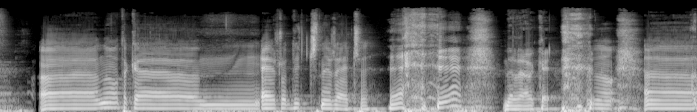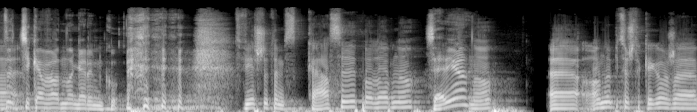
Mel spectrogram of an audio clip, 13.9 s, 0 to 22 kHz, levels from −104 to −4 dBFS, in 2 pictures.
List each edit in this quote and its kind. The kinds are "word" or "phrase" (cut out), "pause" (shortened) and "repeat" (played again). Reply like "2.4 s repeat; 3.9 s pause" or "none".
2.6 s word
